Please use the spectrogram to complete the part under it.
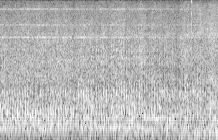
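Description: A Kenya Air Force propeller aircraft drones steadily and loudly throughout, a continuous engine roar with no gaps and no voices over it.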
